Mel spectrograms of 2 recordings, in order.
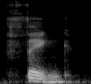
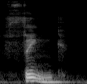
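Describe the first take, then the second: First: The word begins with a th sound. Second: The same.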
